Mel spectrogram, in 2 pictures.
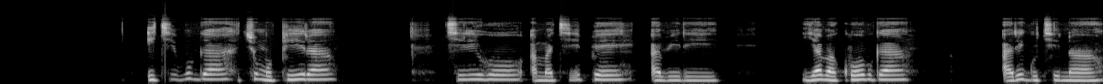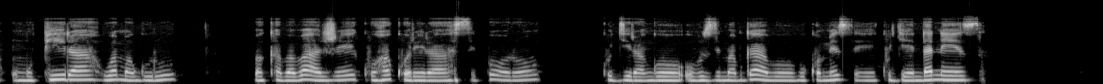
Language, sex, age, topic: Kinyarwanda, female, 25-35, government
